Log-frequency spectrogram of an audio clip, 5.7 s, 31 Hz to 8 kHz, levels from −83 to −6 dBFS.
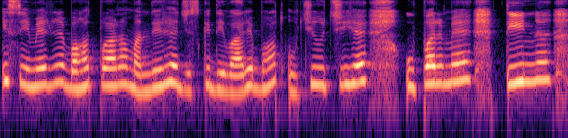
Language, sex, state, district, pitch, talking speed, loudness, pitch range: Hindi, female, Uttarakhand, Tehri Garhwal, 270 Hz, 170 wpm, -19 LUFS, 245-290 Hz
